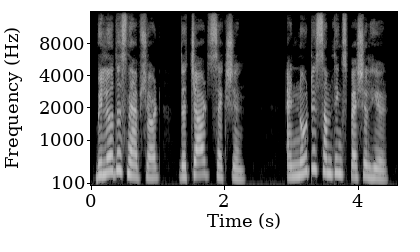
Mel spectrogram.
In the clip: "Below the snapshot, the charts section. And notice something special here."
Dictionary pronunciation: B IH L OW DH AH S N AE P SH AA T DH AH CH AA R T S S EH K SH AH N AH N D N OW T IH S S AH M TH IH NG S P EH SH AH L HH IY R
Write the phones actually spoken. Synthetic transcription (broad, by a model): B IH L OW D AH S N AE P SH AA T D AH CH AA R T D S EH K SH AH N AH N D N OW T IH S S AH M T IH NG S P EH SH AH L HH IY R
